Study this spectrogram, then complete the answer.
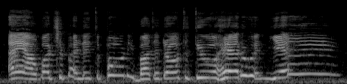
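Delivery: high, bright fake-innocent voice; mock cheerful voice. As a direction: play an overly chipper fan. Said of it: "It's like".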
